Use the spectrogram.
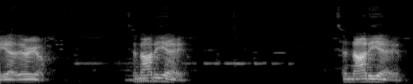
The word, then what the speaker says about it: Thénardier: Thénardier. Thénardier. Yeah, there you go. Thénardier. Thénardier. It's a character name that this person portrayed one time. Isla of Britain, hotel atrocity, and Thénardier, whose mustache, mouth, teeth, and nose does this belong to?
